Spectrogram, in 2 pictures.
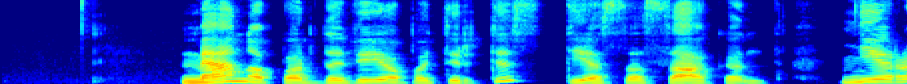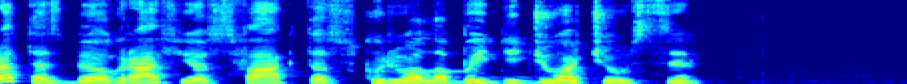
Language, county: Lithuanian, Vilnius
